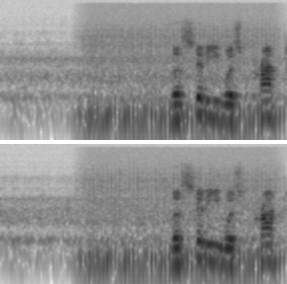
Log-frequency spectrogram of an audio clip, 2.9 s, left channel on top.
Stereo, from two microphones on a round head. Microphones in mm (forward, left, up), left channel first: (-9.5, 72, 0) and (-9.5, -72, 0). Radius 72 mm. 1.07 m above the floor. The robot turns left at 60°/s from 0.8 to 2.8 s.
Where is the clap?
I don't hear a clap.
